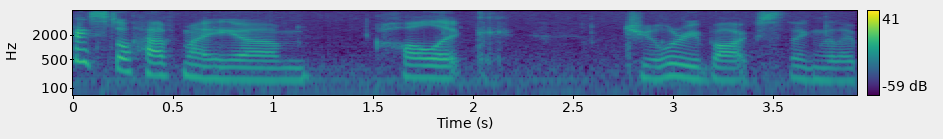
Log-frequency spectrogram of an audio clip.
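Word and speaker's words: xxxHOLiC: holic okay I know there's three x's in front of it they're not pronounced there's Alessandra Hunter right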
